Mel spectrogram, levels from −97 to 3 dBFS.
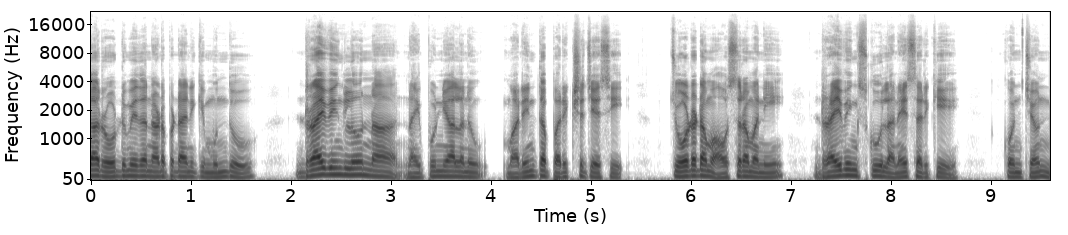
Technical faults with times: none

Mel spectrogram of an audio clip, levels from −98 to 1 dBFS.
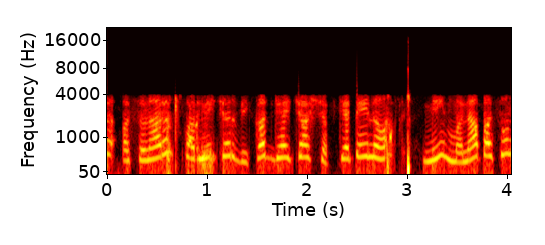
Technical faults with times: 0.00-4.04 GSM full-rate codec
0.60-1.13 GSM bit errors
2.78-3.04 GSM bit errors

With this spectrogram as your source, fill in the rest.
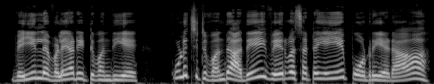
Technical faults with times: none

